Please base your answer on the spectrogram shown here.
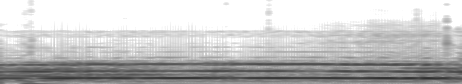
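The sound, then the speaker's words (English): An eerie underwater creature call presented as that of an Elasmosaurus: a steady, droning tonal moan with layered harmonics, punctuated by a few faint, sparse clicks, continuous and fairly loud with no talking. “Oh, the clicking. It's the clicking that really gets me.”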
